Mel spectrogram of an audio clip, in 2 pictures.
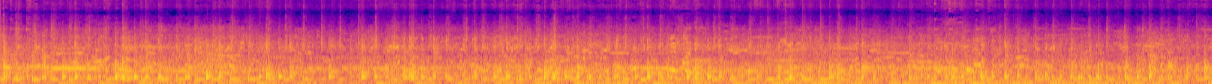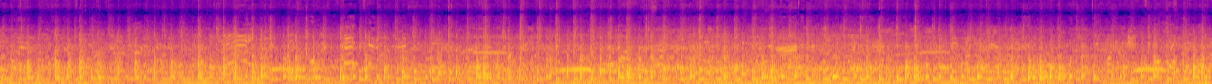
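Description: Live drumming in a fast, unbroken rhythm, with crowd voices singing and calling over it.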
